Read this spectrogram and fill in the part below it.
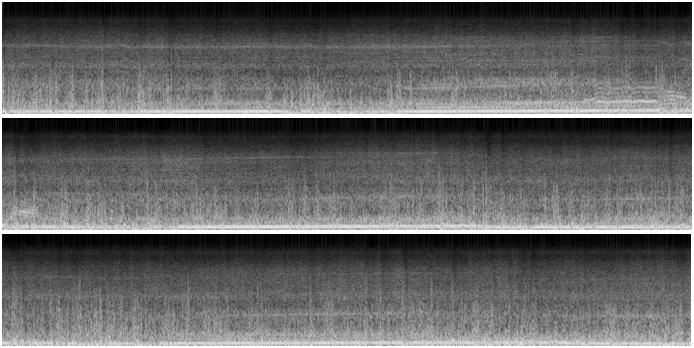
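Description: Wind rushes past a motorcycle rider.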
